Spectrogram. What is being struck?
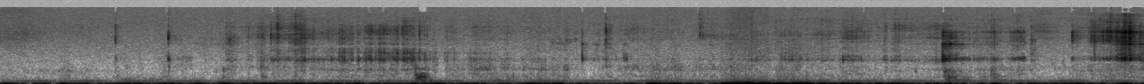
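Painted metal microphone housing.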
